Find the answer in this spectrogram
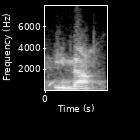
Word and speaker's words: enough: new crime no Murray that words pronounced enough but yesterday you said that th ro ug H was pronounced through so why is it and oh ugh pronounced I knew it just isn't shall we complicate things for still further by telling you the th Oh ugh is pronounced though it's not fair it should be spelt E and you f I thought you and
